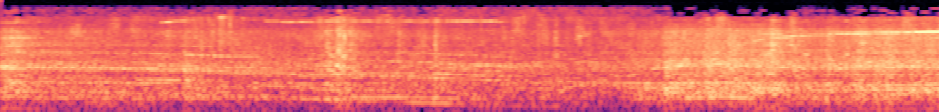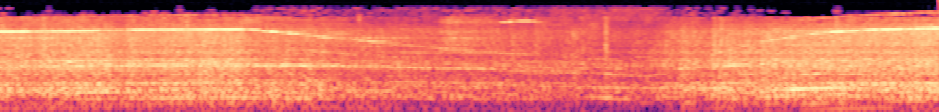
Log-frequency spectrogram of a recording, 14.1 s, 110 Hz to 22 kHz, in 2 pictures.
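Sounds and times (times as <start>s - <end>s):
bus engine pulling hard: 0.0s - 14.0s
turbocharger whistle: 5.6s - 11.1s, 12.6s - 14.0s.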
